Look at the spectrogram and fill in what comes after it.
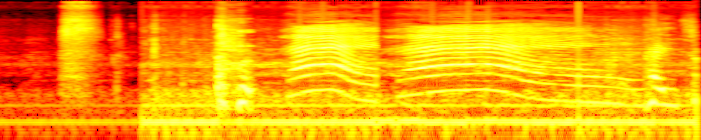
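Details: Toddler reacting to a sneeze prank: a sharp noise, a short breathy sound, then two long, clear crying wails over a steady background hum.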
